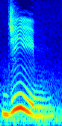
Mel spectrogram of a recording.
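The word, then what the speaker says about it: ج: We move to jim, jim. Don't say ji, ji, jim. And don't say jim, like it's, you press too much. Just in between. With the tongue, in the middle of the center of the tongue, help us to pronounce harful jim.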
